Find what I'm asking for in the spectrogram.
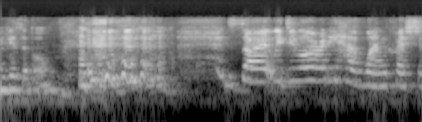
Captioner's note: ladies laughing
